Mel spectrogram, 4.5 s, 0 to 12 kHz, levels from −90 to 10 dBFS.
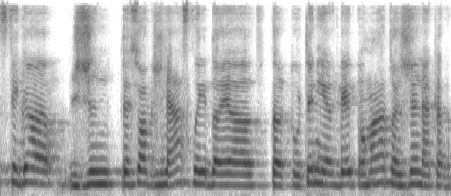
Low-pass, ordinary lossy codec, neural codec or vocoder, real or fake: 10.8 kHz; Opus, 24 kbps; codec, 32 kHz, 1.9 kbps, SNAC; fake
